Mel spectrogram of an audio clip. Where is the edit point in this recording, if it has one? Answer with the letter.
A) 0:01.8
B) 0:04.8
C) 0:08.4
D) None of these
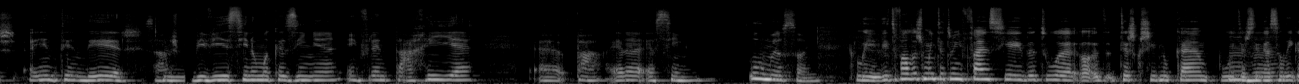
A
